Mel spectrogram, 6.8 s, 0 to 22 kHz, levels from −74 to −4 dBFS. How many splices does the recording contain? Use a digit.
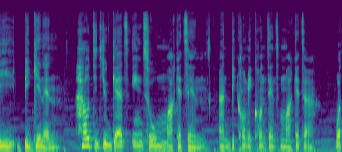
0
